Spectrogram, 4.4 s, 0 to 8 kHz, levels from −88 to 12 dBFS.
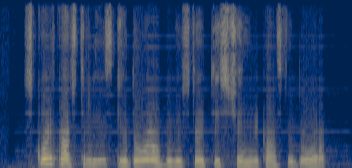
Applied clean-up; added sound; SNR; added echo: neural separator model SepFormer DNS4.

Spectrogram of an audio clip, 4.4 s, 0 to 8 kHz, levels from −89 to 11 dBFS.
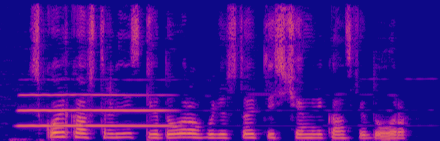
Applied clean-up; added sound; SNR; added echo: classical method Wiener filter.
